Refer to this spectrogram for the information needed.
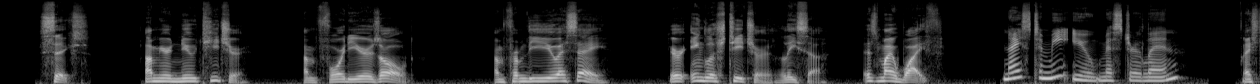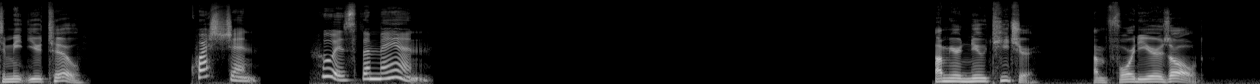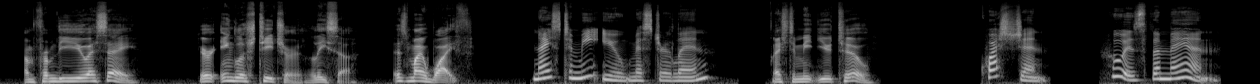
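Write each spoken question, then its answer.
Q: Question, who is the man?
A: Mr. Lin, the new teacher from the USA (Lisa's husband)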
